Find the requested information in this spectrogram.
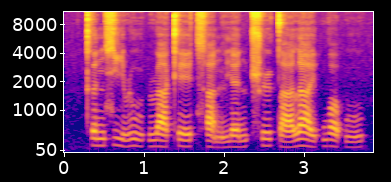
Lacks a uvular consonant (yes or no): yes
